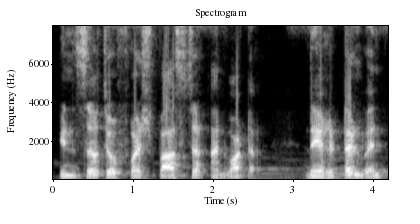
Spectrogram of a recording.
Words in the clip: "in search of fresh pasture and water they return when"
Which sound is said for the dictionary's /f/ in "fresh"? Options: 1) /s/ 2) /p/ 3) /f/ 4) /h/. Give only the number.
3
